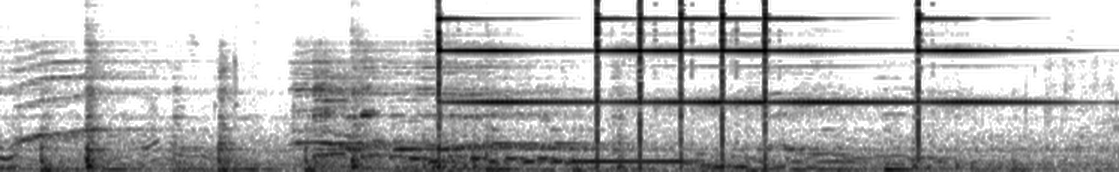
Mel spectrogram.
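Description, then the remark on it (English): A bell in a basement bar library rings out bright, struck about seven times in an uneven, quick cluster with one final strike, each tone shimmering and lingering. Faint low rumbling precedes the first strike. “That is the one of those wonderful bells, but this one happens to be in my library.”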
